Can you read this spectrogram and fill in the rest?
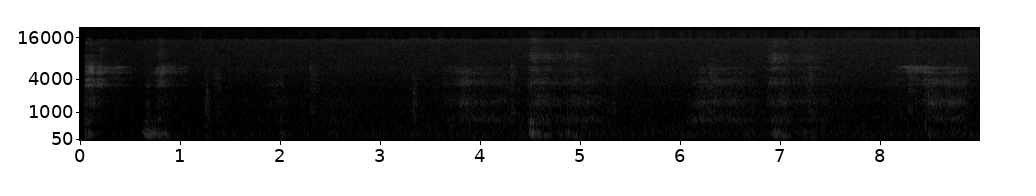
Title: snoring zzz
